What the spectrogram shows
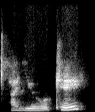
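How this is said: It is said in a calm, soothing tone.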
